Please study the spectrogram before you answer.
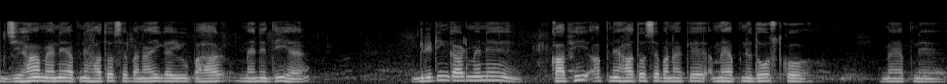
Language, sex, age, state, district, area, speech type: Hindi, male, 30-45, Bihar, Muzaffarpur, rural, spontaneous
